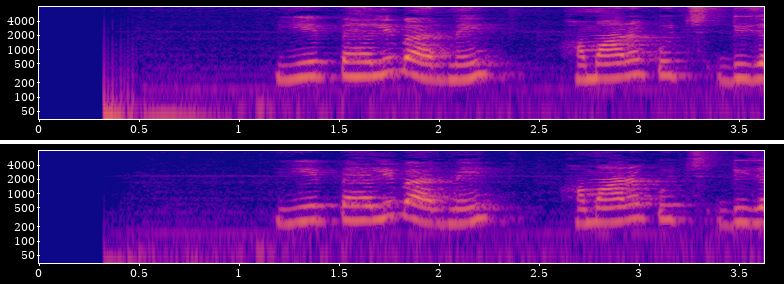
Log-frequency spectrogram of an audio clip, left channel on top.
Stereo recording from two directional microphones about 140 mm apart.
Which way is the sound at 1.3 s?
40° left (ahead or behind).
